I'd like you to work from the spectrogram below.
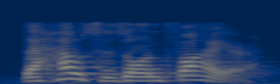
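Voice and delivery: urgent alarm about a burning house, high and loud. Shown as a demonstration. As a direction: sound the alarm. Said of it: "contains a great deal of emotion and urgency".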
